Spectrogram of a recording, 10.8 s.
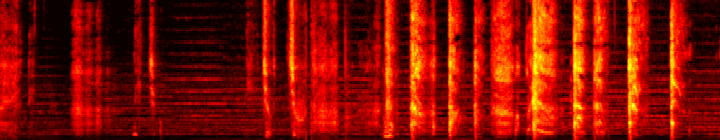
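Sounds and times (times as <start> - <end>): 
speech: 4.0 - 5.0
violent coughing: 5.7 - 10.4.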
